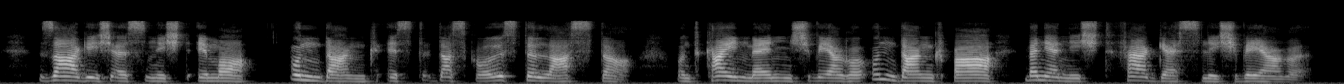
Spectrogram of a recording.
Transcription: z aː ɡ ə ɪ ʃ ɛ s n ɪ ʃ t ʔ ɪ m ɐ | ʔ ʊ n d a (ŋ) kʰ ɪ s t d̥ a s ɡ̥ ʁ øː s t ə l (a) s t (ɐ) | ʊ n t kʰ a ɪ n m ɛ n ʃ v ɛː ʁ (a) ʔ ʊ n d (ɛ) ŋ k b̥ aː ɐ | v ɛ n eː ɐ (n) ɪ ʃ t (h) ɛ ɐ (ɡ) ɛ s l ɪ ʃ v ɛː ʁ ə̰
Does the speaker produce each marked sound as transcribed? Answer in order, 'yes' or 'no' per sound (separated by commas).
yes, yes, yes, no, no, yes, no, yes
